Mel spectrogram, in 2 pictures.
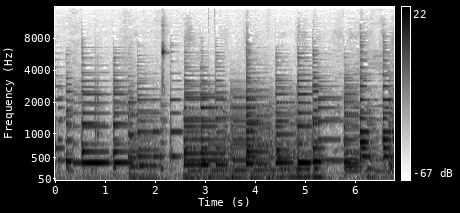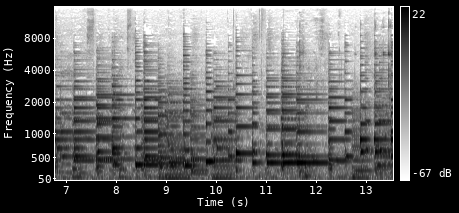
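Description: Background piano music, a quick succession of notes.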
